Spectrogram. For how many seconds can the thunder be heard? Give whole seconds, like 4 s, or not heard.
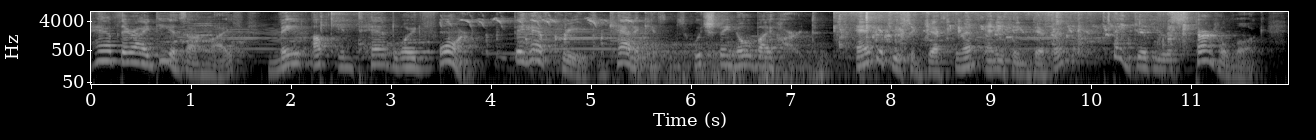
2 s.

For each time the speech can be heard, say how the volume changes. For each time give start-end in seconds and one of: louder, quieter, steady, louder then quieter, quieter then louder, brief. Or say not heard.
0.0-11.7 steady.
